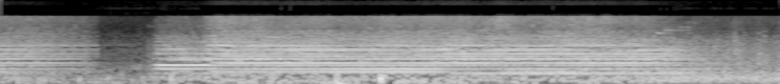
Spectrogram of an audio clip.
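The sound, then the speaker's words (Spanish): A passing train with its horn sounding in a long, loud, steady chord over rumbling wheels. The sound swells after a quieter first second and a half, holds, then eases slightly near the end. “¿Qué es ese sonido? Parece un tren. Salgamos a ver.”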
